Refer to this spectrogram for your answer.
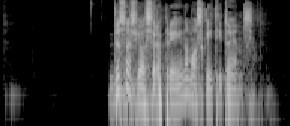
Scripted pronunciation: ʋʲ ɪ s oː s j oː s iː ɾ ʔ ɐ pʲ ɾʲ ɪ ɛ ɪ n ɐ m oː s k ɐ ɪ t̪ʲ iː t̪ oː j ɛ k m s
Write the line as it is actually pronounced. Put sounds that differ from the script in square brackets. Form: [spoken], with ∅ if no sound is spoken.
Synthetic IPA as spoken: ʋʲ ɪ s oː s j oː s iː ɾ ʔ ɐ pʲ ɾʲ ɪ ɛ ɪ n ɐ m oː s k ɐ ɪ t̪ʲ iː t̪ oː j ɛ [∅] m s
